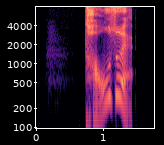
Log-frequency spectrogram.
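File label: "陶醉", Mandarin Chinese; HSK6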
